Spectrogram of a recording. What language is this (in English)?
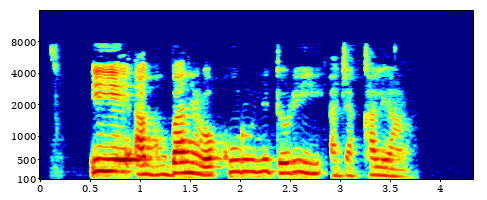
Yoruba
